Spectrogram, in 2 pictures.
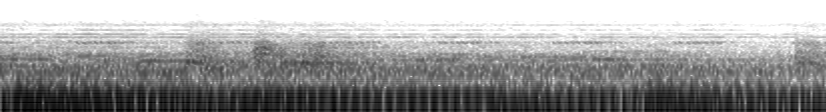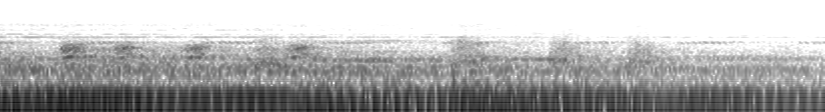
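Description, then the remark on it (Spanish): Dogs bark in scattered bursts at a house, a few quick barks at a time with pauses between, over a steady low rumble. No one speaks. “Los perros seguían ladrando y no pasaba nada más en mi casa.”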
